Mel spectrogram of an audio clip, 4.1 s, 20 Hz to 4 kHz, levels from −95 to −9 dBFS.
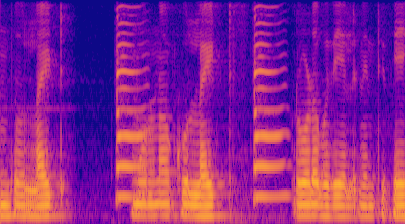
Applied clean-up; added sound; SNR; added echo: none; Wind instrument, woodwind instrument; 6 dB; none.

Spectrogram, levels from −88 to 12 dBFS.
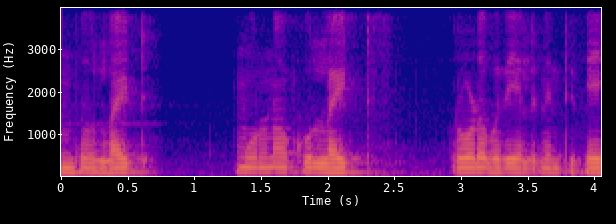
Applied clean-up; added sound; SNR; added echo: none; none; none; none.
